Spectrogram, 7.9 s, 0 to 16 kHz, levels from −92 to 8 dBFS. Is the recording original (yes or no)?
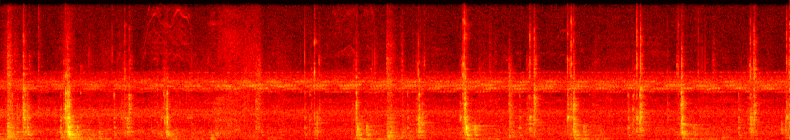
yes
